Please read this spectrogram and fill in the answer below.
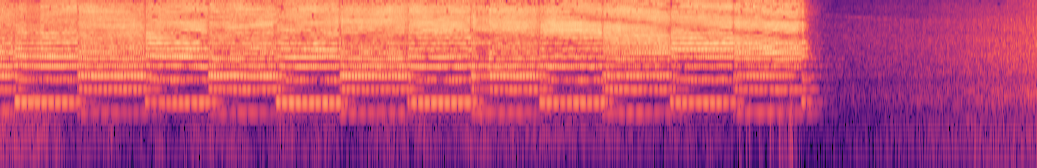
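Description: Two-tone siren of a Mercedes-Benz aerial ladder fire truck, alternating high and low notes of about half a second each, cutting off suddenly about eight seconds in. The truck's engine and tyre noise then grow louder as it comes near.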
